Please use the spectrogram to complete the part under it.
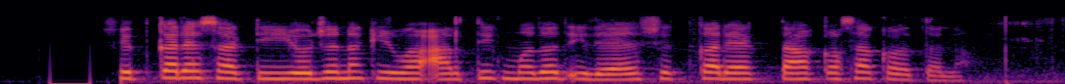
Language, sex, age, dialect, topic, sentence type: Marathi, female, 18-24, Southern Konkan, agriculture, question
